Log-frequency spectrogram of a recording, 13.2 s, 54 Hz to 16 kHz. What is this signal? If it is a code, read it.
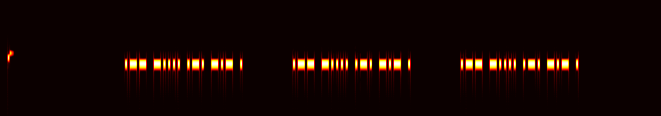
Morse code, heard as a keyed tone, about 25 wpm, 700 Hz. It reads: W6RKE W6RKE W6RKE
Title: USA Call Signs - 5 Characters - Repeated 3x - 25wpm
